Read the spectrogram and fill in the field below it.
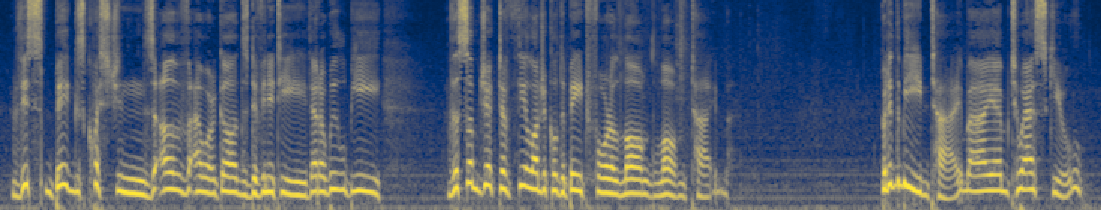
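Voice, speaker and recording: A man's put-on character voice, high in pitch and at a fairly slow pace. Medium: actual play. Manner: formal, measured.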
